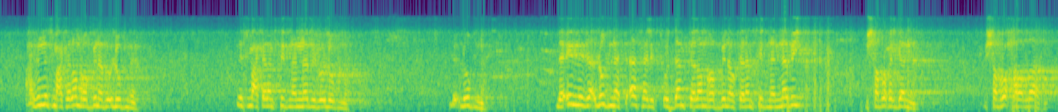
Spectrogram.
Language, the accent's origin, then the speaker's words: Arabic; Egypt; اللهم اجعل بلدنا مصر سقاء رخاء في سعة ورغد من العيش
